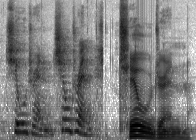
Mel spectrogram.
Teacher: We turn our L's into W's.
